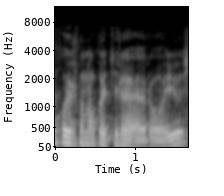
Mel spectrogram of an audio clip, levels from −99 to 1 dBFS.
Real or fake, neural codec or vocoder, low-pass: fake; codec, 16 kHz, 4 kbps, FreqCodec, larger model; 7.2 kHz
